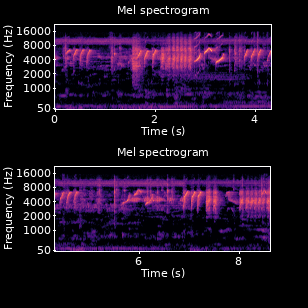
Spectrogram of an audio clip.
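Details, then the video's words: Busy cinereous tit singing used to teach birds quickly: clusters of rapid high chevron notes in short trills, a harsh buzzy burst, varied slurred whistles, and a steady faint low hum. "Pacingan gelatik batu ramai untuk maksimalkan burung belajar cepat bunyi"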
